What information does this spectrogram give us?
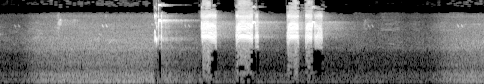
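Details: Black francolin, one of eight birds kept for training and hunting and released out of the cage: harsh, grating call of four loud broadband bursts in about two seconds, over quiet background hum.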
